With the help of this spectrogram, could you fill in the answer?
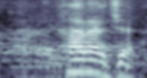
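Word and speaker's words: خرج: Say it properly. Kharaj. With sukun. You won't say with? You will say kharaj.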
